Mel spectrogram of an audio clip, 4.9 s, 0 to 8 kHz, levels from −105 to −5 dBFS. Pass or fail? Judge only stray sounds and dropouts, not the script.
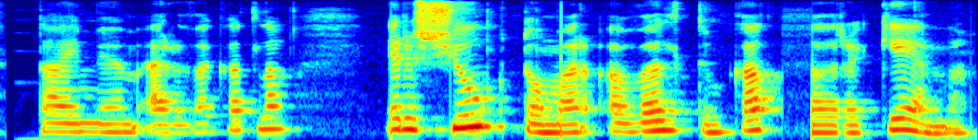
fail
